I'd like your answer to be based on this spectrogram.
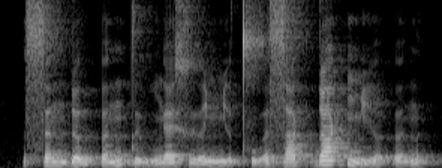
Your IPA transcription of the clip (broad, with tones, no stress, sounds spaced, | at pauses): s ə˧ n ɗ ə̰˧˨ w ʔ ə˨˦ n t̪ ɨ̰˧˨ w ŋ ɛ˧ x ɨ˨˩ ə̯ ɲ ɨ̰˧˨ ə̯ t̪ʰ ṵ˧˥ ə̯ z a˦˥ k̚ ɗ a˦˥ k̚ ɲ i˧˩ ə̯ ʔ ə˨˦ n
